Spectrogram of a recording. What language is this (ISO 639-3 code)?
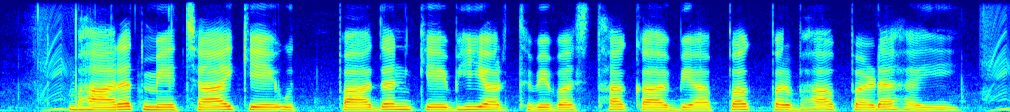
mag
